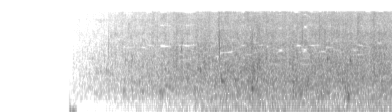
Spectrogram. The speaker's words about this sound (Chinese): 下雨了，雨点儿淅沥沥，沙啦啦。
